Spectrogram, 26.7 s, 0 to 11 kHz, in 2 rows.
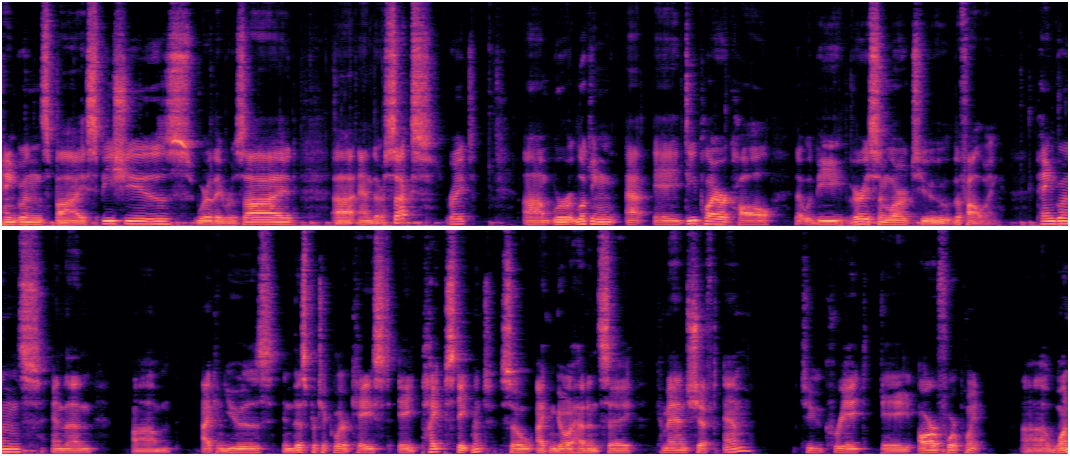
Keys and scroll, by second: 0.0-6.1 typing, 6.1 Return, 7.8-13.8 typing, 22.3 shift+super+m, 24.3 Return.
